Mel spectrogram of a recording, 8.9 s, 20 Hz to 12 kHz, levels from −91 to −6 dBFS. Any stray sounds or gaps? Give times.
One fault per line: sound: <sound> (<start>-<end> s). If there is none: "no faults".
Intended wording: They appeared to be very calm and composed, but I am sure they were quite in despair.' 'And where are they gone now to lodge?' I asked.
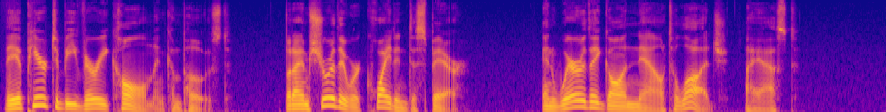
no faults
